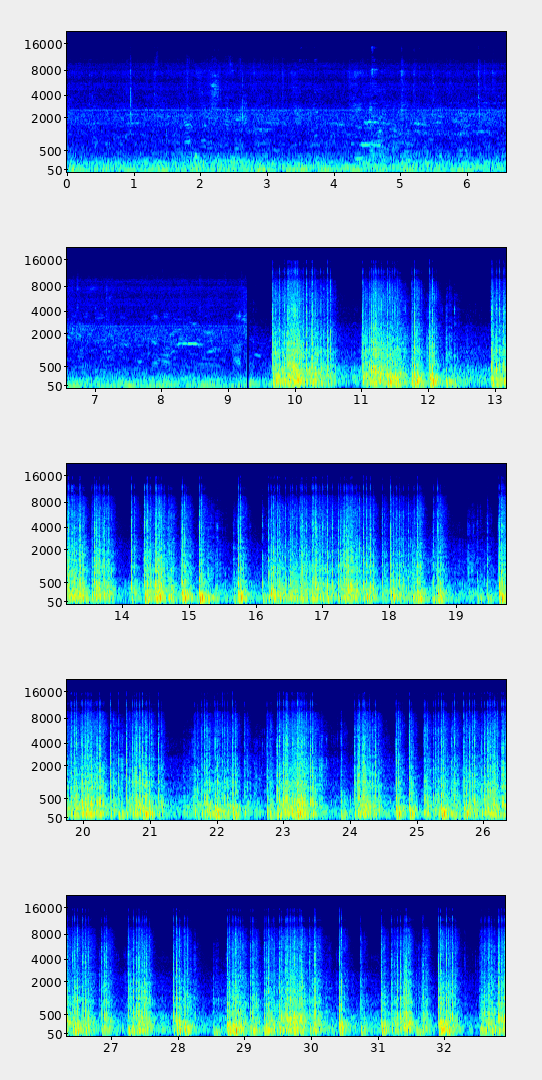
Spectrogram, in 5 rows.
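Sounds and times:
fireworks bursting: 0.0 - 32.9.

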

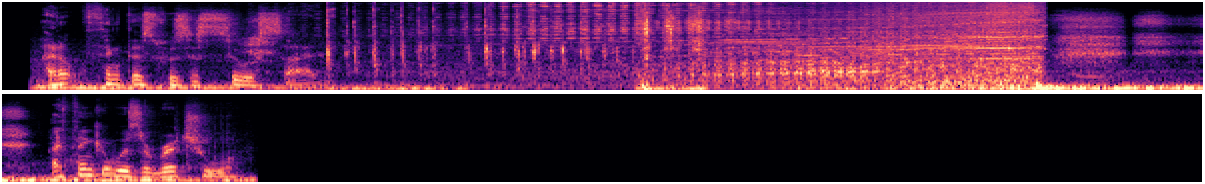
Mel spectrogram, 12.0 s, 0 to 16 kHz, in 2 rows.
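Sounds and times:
computer keyboard typing: 1.4 - 4.3.

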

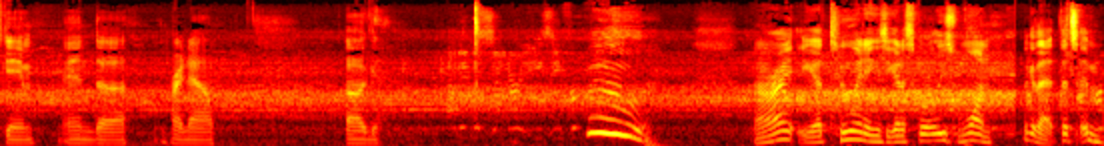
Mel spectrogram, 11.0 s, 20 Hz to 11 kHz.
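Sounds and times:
faint announcer speech: 3.4 - 6.6
man exclaiming whew: 5.9 - 6.6.

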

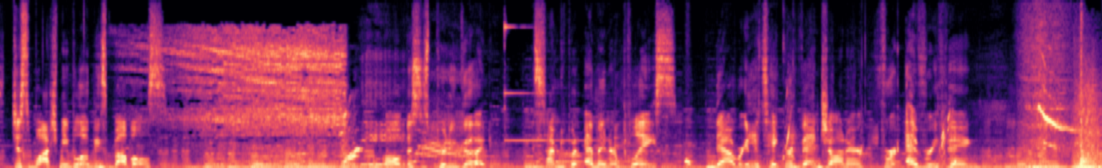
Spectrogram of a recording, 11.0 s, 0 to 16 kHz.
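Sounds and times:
hissing sound effect: 1.6 - 3.6.

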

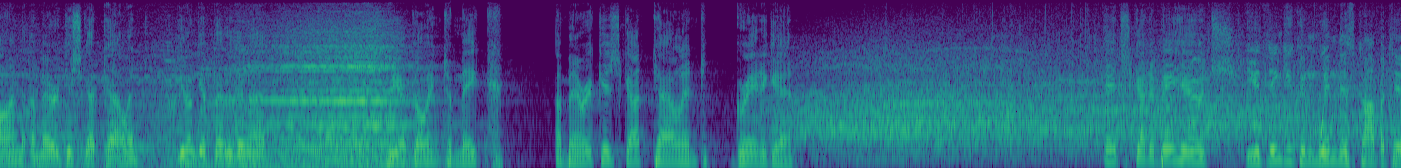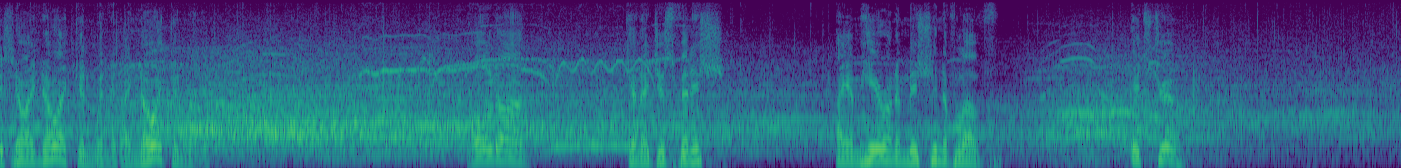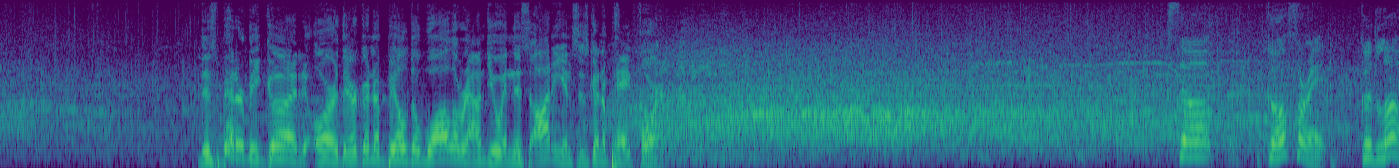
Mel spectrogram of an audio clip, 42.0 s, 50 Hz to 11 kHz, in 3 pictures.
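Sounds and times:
audience applauding and cheering: 0.0 - 4.6, 7.4 - 42.0.

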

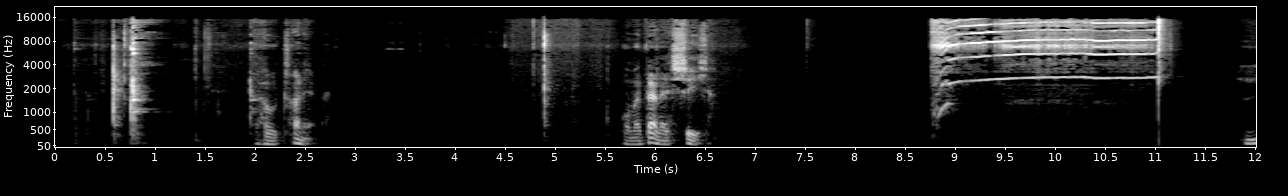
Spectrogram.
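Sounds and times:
inverter high-pitched whine: 8.8 - 11.2.

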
